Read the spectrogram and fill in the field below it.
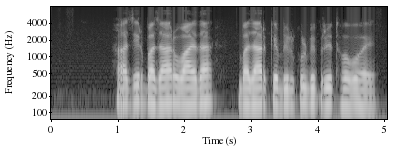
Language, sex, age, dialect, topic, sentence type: Magahi, male, 18-24, Southern, banking, statement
